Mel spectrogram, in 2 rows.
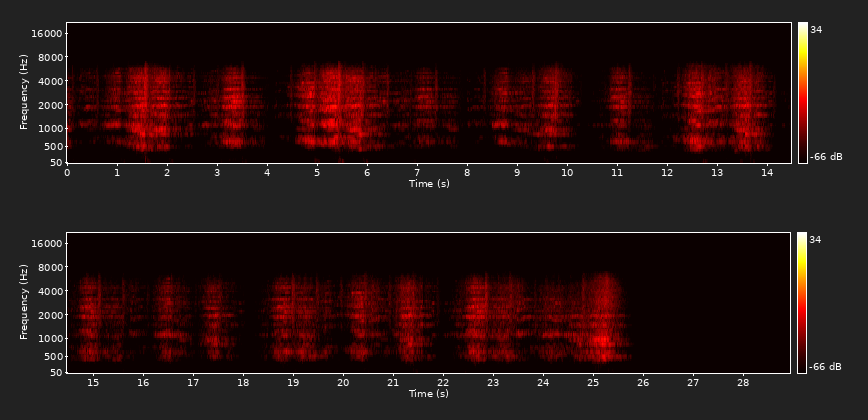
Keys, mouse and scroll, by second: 1.5 scroll up 1, 2.5 click, 5.6 click, 9.9 click, 12.6-15.1 drag, 16.7-17.6 scroll up 1, 17.6 click, 21.7 click, 25.6 click.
